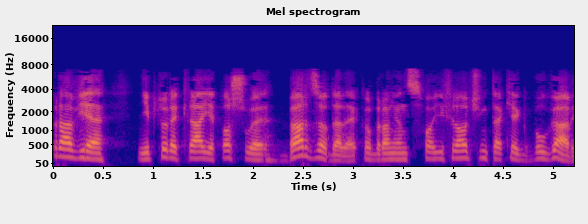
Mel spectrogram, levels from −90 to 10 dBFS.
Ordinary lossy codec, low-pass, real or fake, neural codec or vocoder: MP3, 32 kbps; 7.2 kHz; fake; codec, 16 kHz, 0.7 kbps, FocalCodec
